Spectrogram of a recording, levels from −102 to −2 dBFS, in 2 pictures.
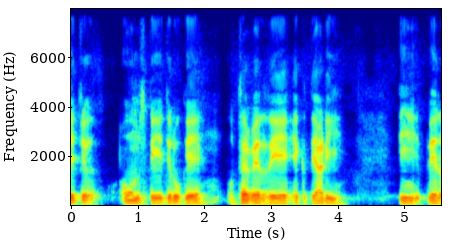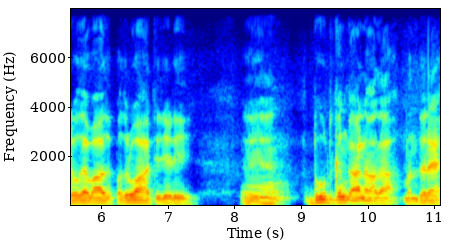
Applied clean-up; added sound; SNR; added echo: none; none; none; none.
